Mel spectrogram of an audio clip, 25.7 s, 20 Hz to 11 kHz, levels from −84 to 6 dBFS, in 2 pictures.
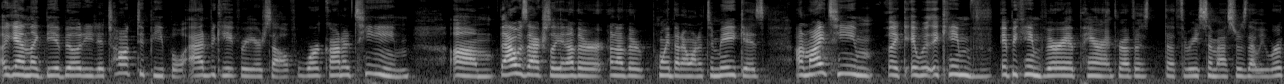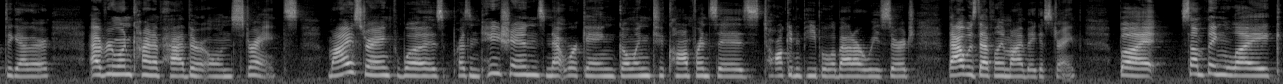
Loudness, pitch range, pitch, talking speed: -27 LUFS, 245-275 Hz, 260 Hz, 185 wpm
